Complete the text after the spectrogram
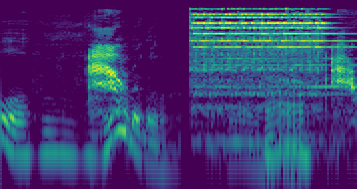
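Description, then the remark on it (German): A voice is heard briefly, then an old-fashioned telephone bell starts ringing loudly, a continuous metallic jangle that fills the rest of the moment. “Ich hasse Telefone und ihr Klingeln.”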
